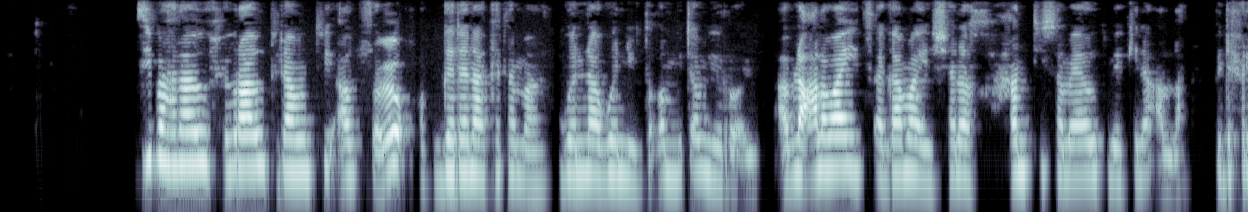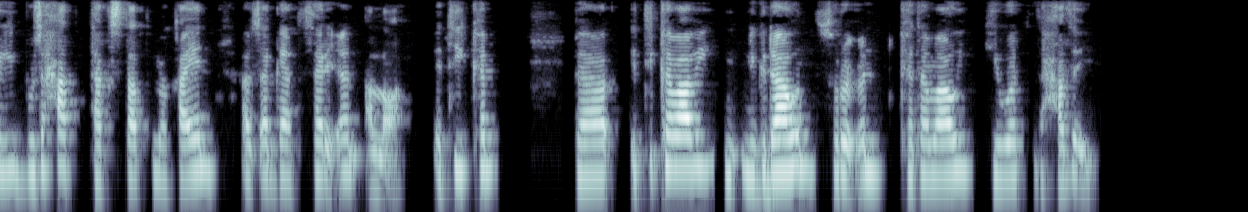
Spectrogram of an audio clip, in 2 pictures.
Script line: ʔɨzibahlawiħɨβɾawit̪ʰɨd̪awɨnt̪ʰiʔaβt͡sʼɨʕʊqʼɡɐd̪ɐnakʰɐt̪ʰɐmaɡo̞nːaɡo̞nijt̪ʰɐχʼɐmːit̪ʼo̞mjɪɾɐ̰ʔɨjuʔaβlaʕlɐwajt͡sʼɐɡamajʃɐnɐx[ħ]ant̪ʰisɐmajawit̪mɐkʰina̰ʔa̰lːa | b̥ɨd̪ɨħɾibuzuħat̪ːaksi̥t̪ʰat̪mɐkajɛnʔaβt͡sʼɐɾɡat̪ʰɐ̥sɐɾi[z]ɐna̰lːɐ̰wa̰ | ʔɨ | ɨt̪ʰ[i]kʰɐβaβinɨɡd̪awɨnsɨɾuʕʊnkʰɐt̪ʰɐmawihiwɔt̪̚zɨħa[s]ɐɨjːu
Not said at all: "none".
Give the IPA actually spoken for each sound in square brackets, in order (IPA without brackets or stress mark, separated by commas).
ħ, ʕ, i, z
